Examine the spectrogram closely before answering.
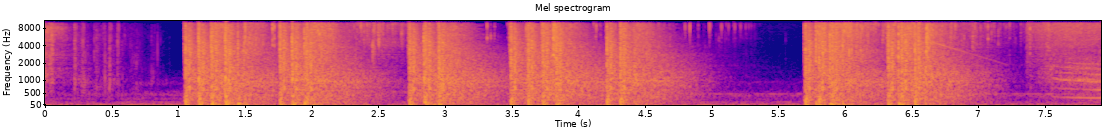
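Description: Gunshots boom loudly and echo.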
